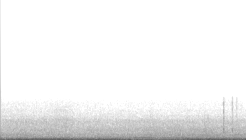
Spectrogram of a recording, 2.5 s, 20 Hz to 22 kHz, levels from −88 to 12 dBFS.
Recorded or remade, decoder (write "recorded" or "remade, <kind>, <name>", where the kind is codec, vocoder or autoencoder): recorded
